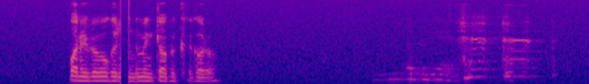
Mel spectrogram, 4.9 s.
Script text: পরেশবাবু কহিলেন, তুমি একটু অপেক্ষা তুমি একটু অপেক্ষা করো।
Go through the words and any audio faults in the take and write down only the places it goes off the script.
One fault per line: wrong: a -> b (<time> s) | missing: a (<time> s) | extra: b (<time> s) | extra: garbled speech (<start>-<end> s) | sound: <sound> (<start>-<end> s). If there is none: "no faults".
sound: dropout (1.0-1.1 s)
missing: তুমি একটু অপেক্ষা (1.6 s)
sound: throat clearing (3.1-4.7 s)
